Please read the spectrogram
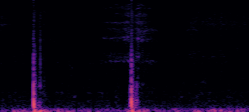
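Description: Two soft thumps about a second apart over a steady low rumble.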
